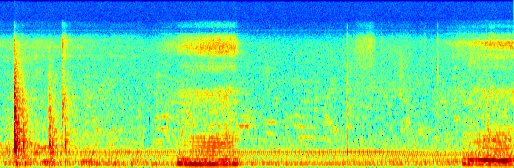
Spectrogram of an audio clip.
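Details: Low, rough rattling breaths in a quiet room with two louder snore bursts a few seconds apart, plus clicks and faint background noise; snoring.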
